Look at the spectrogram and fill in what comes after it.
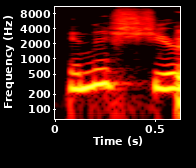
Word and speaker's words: Inisherin: Inisherin. – It's like saying Ed Sheeran, but like...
